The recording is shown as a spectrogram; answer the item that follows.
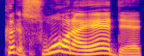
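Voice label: scout taunt rps lose, male voice; taunts; tf2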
